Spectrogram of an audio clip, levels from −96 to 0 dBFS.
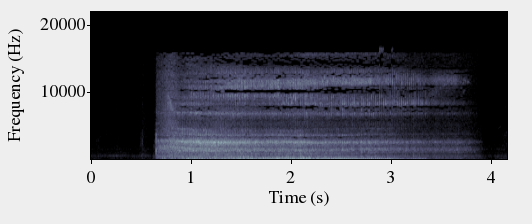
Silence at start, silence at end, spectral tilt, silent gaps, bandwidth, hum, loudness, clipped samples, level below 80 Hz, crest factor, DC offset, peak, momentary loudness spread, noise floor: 0.65 s; 0.35 s; -3 dB/octave; none; 16 kHz; none; -38 LUFS; under 0.1%; -62 dBFS; 18 dB; under 0.1%; -24 dBFS; 19 LU; -81 dBFS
